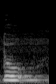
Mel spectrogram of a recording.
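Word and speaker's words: تُ: Now we have to pronounce this one Ta Pesh Tu.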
